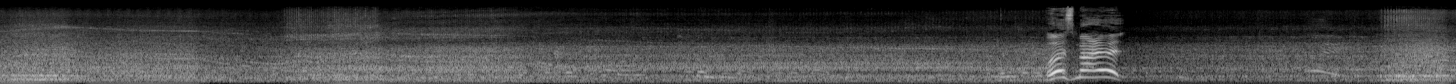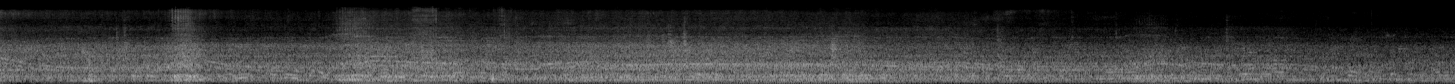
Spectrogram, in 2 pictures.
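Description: A large diesel wheel loader engine runs with a low rumble.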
